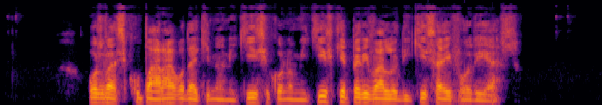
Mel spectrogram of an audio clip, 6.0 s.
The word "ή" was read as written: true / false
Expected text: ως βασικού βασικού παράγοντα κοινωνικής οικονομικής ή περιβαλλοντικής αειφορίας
false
